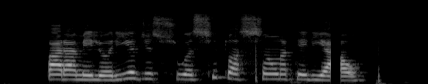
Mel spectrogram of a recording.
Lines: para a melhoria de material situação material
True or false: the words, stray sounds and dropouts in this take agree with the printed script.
false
